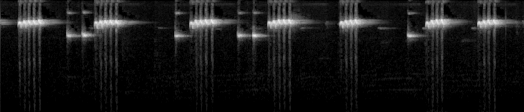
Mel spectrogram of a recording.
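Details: Konin song played to lure captive birds into full singing; short pure note followed by a fast pulsed, high trilled phrase about a second long, repeated with brief pauses, no other sounds.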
